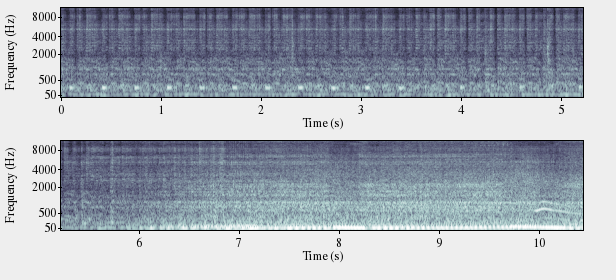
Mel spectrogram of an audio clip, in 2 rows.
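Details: 1964 VW Beetle stored since the late '80s or early '90s, first start on fuel poured into the carburetor: quiet uneven chuffing, then catches into a loud, lumpy, unsteady idle; water leaking out, rough running after long storage.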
